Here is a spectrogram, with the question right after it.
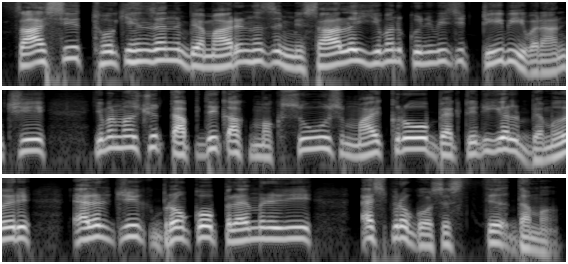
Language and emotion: Kashmiri, neutral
